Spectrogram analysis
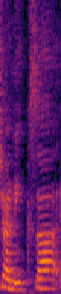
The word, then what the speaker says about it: Janixa: i am very particular about how things are pronounced because of the name that i have my name is janixa and i'm sure you've never heard of that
